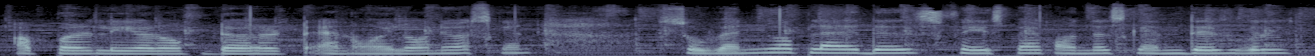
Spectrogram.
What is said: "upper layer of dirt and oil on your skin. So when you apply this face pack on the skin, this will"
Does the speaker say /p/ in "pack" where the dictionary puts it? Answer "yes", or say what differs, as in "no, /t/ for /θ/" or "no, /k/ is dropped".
no, /b/ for /p/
